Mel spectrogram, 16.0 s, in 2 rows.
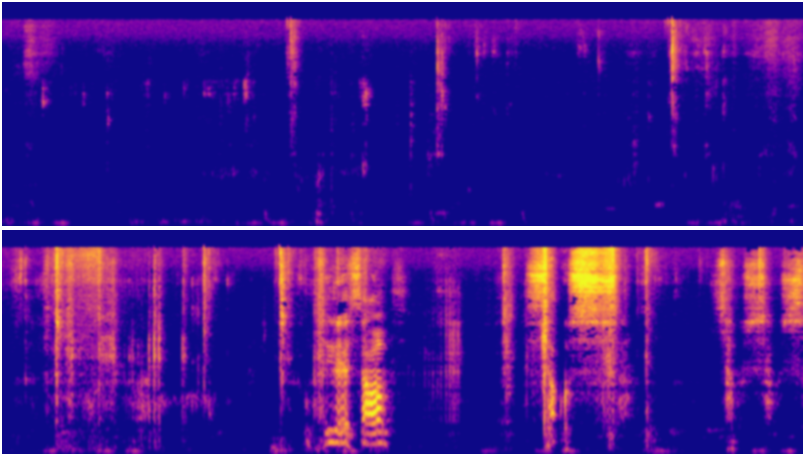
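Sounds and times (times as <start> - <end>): person chewing: 0.2 - 5.2, 5.8 - 7.5, 8.2 - 11.1.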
